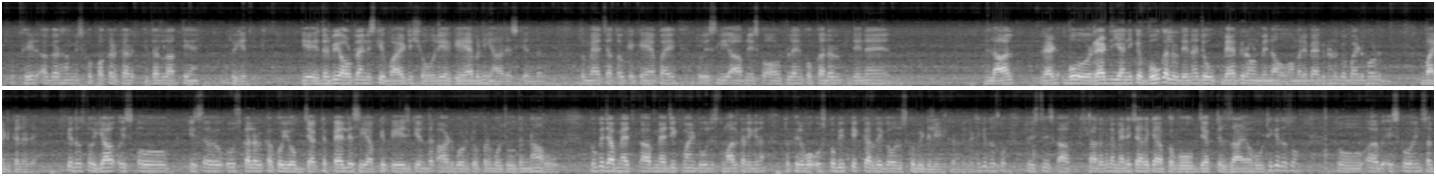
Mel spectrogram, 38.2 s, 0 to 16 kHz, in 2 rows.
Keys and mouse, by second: 7.1 click, 23.7 click, 34.8 click.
